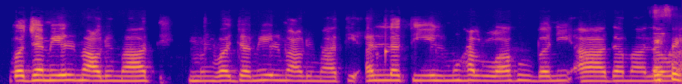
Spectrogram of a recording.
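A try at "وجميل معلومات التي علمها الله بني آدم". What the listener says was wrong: رکیے، آہستہ پڑھیے، آپ بیچ میں سے ورڈز نہیں کھانے ہیں آپ نے، دوبارہ سے شروع کیجیے۔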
